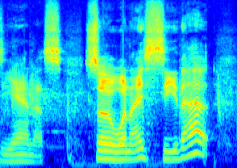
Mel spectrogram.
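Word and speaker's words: Janus: You see, I see Janice. J A N U S. And there was an Overwatch League player who I think people called Janice at first, but he was actually pronounced Yanis.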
